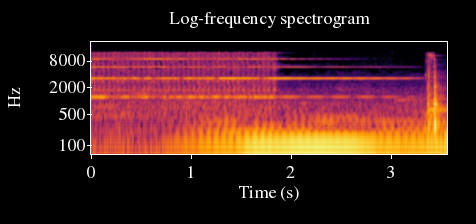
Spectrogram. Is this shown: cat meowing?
no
